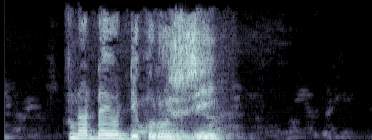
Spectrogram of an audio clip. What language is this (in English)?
Ganda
